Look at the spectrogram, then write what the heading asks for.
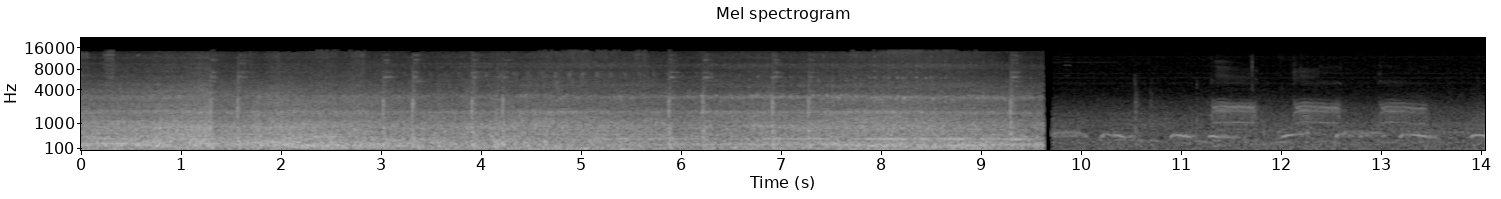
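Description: A TransPennine Express diesel multiple unit passes close by, its engine and wheels running steadily with regular clicks as the wheels cross rail joints. About ten seconds in, the train sound cuts off abruptly, leaving much quieter bird calls: short low notes over and over, and a higher call repeated about once a second.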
